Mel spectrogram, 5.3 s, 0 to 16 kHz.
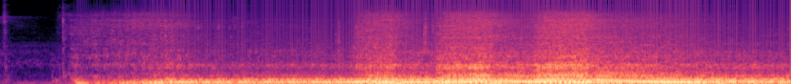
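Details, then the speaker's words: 1985 Chevrolet Camaro Z28 V8, first start after sitting 13 years, oil and transmission fluid checked: catches after a short crank and settles into a deep, even burble with a couple of clean blips; normal start and rev. "Boy, she sounds good. Let's throw her in reverse neutral drive."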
